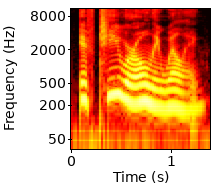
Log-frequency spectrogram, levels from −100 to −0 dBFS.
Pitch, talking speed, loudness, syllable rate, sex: 220 Hz, 215 wpm, -15 LUFS, 6.5 syllables/s, female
